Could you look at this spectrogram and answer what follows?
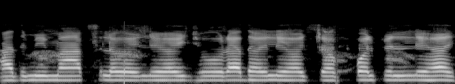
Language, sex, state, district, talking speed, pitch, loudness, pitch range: Hindi, male, Bihar, Sitamarhi, 130 wpm, 195 Hz, -15 LUFS, 195-200 Hz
